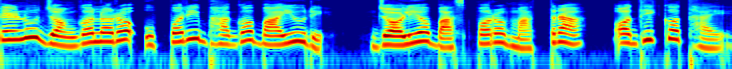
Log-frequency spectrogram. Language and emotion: Odia, neutral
